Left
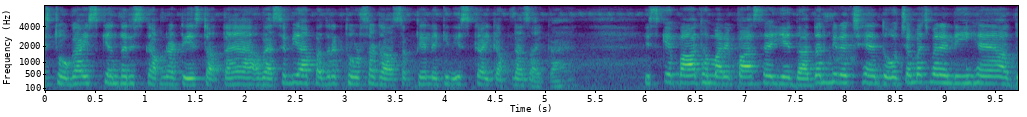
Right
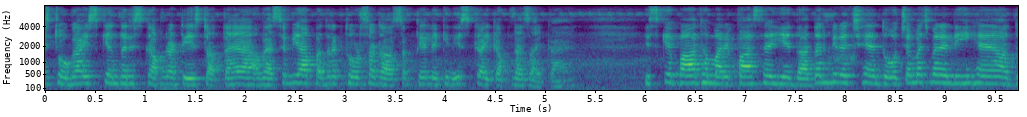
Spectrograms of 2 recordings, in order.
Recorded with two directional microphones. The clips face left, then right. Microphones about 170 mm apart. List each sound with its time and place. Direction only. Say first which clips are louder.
0.1 s speech: left 3 dB; 40° left (ahead or behind)
6.0 s speech: left 1 dB; 25° left (ahead or behind); by 9.7 s 40° left (ahead or behind)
